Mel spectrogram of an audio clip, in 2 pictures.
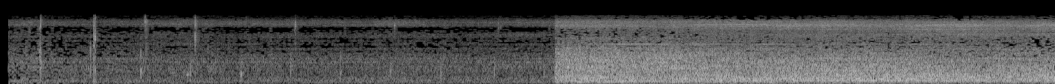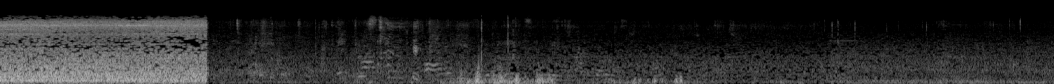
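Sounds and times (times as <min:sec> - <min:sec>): loud even hiss: 0:00.2 - 0:12.6
steady rushing noise: 0:02.6 - 0:12.6.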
